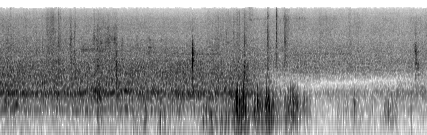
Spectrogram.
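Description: Many bees at an open-air hive buzz steadily and fairly softly, a continuous droning hum with occasional louder passes and faint rustling.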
